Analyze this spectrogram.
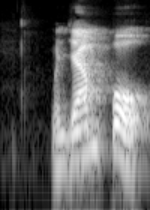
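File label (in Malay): "menjampuk", Malay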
